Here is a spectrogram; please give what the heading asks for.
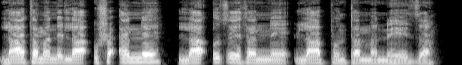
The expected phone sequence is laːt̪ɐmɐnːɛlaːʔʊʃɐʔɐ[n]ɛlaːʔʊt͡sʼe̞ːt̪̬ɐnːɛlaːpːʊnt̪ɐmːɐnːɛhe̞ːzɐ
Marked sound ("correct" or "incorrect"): incorrect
